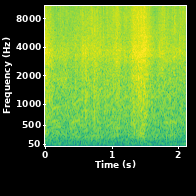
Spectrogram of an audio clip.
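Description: Clear plastic poly bag crinkling and rustling as a hoodie is pulled out of it.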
